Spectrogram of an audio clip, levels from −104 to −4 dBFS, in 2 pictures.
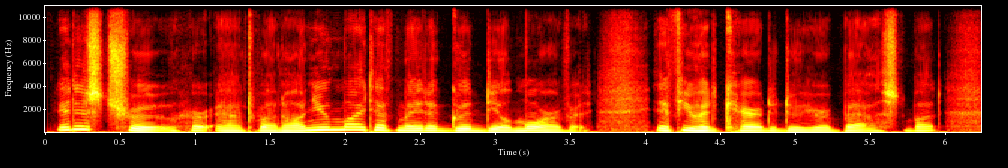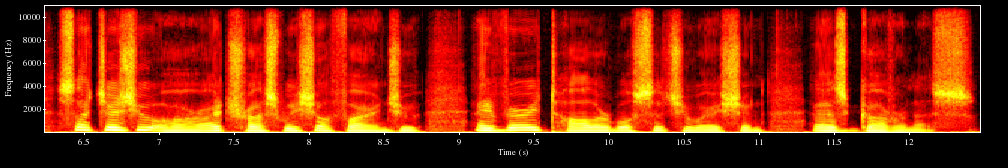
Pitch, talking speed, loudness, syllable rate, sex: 155 Hz, 200 wpm, -17 LUFS, 4.8 syllables/s, male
